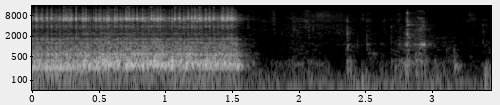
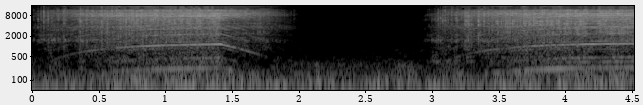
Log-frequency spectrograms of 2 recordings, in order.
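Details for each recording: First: Athearn Band-Drive F7 model locomotive motor tested on its own: high, buzzy whir with a rough, gritty edge for about 1.5 seconds, then cuts out; runs rough, cause unclear. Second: Athearn Band-Drive F7 model locomotive motor powered through the body in forward: spins up twice to a clean, steady high whine rising and falling smoothly, no grinding or ticking; runs nicely.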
